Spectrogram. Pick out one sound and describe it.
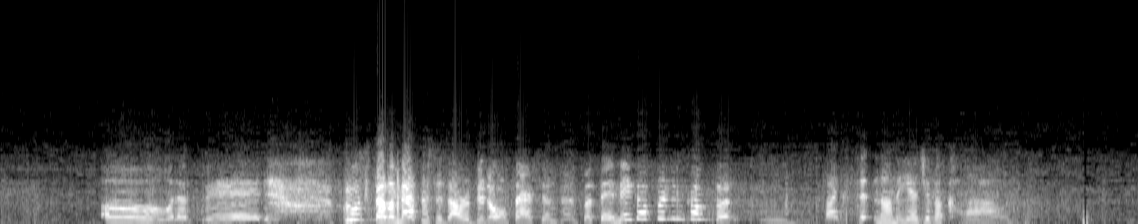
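Women talk with animation, heard through an old, thin-sounding film soundtrack.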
